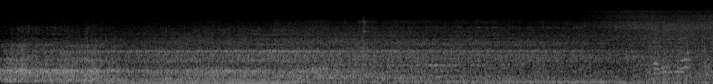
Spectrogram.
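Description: A bus's engine rumbles steadily as it arrives at a schoolyard for departing students, a low idling drone with a faint whine, while indistinct voices murmur in the background.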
